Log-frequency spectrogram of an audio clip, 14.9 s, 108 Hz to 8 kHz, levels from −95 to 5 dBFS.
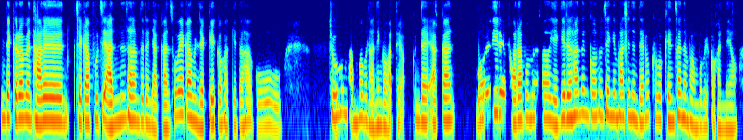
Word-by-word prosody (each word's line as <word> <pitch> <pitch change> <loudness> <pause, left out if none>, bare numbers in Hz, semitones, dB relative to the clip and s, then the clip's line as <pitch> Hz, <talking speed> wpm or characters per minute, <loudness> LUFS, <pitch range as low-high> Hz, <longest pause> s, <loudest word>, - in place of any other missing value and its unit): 근데 215 -1 +1
그러면 215 0 +4
다른 200 0 +5 0.2
제가 190 0 +3
보지 200 +1 0
않는 185 +5 +3
사람들은 195 -4 0
약간 155 0 -2
소외감을 220 -1 +2
느낄 170 +3 0
것 180 -1 -3
같기도 170 -1 -7
하고 165 -3 -6 0.9
좋은 240 +3 -1
방법은 195 0 -3
아닌 175 +1 -2
것 170 -1 -2
같아요. - - -6 0.2
근데 195 -2 -1
약간 200 +3 +1 0.4
멀리를 230 +7 -1 0.3
바라보면서 210 +1 0
얘기를 215 +4 +3
하는 240 0 -1
거 225 -2 -2
선생님 225 -1 -2
하시는 220 -1 -1
대로 200 +3 -3
그거 205 -1 -5
괜찮은 205 +2 0
방법일 165 -3 -6
것 - - -7
같네요. 155 0 -6
200 Hz, 325 characters per minute, -21 LUFS, 180-215 Hz, 0.9 s, 다른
